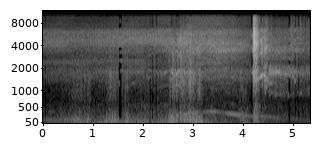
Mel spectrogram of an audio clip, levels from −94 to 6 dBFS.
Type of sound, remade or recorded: recorded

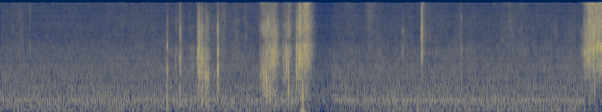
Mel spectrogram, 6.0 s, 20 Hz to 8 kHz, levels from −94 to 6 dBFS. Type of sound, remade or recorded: remade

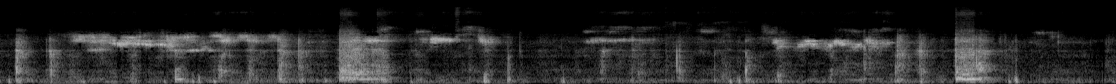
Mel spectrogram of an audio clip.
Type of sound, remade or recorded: remade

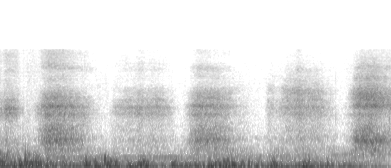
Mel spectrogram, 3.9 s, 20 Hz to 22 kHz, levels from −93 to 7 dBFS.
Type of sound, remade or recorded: remade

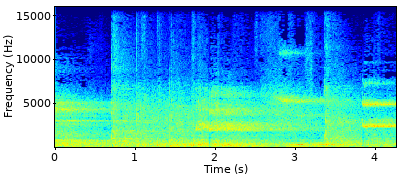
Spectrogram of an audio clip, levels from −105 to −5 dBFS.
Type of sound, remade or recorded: recorded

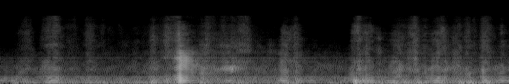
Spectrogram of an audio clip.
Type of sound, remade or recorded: remade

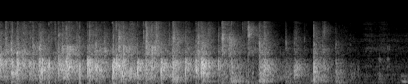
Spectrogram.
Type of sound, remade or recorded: recorded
